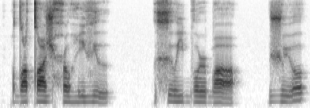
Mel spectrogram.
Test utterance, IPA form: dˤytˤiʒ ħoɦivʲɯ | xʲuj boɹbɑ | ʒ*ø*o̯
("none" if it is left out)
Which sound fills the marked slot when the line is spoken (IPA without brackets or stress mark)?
y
